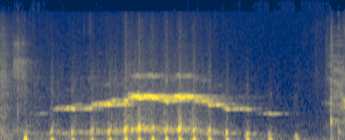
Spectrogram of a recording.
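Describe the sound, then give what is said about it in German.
A long thin connecting hose from a foot pump to an air mattress, no thicker than a little finger, whirled through the air gives off an airy, wavering whistle that rises to a higher overtone and falls back, over a steady rhythmic thumping pulse, moderately loud. “Was ihr eben gehört habt, war nichts weiter als ein Verbindungsschlauch von der Tretpumpe zur Luftmatratze.”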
